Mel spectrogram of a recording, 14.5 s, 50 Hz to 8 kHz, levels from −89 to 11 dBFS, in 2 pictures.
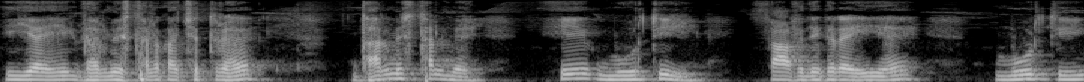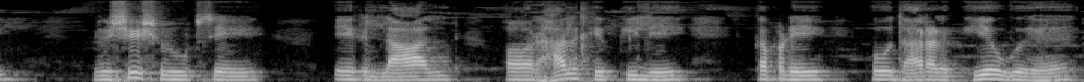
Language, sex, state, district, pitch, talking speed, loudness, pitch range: Hindi, male, Bihar, East Champaran, 140 Hz, 130 wpm, -18 LUFS, 135-150 Hz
